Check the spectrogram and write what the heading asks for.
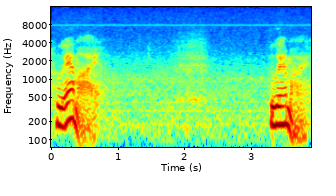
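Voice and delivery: hushed, reflective who am I; quiet inner question. Shown as a demonstration. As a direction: ask it silently inside. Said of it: "quietly and silently within yourself".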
